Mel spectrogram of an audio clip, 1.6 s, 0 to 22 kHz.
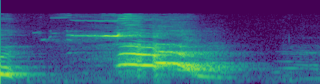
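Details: Female Rhodesian Ridgeback, 21 months old, indoors, gives a short, rough whining yelp lasting under a second while her owner repeatedly urges her to be cute.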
